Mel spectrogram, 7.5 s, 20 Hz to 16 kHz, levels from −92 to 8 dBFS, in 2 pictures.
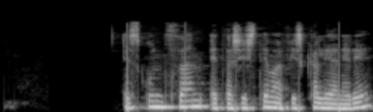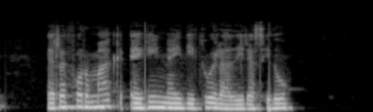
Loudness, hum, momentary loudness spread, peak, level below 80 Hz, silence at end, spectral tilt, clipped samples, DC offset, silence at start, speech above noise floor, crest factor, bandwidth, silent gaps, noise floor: -18 LUFS; none; 7 LU; -4 dBFS; -50 dBFS; 0.8 s; -7.5 dB/octave; under 0.1%; under 0.1%; 1.25 s; 64 dB; 14 dB; 7.8 kHz; none; -81 dBFS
